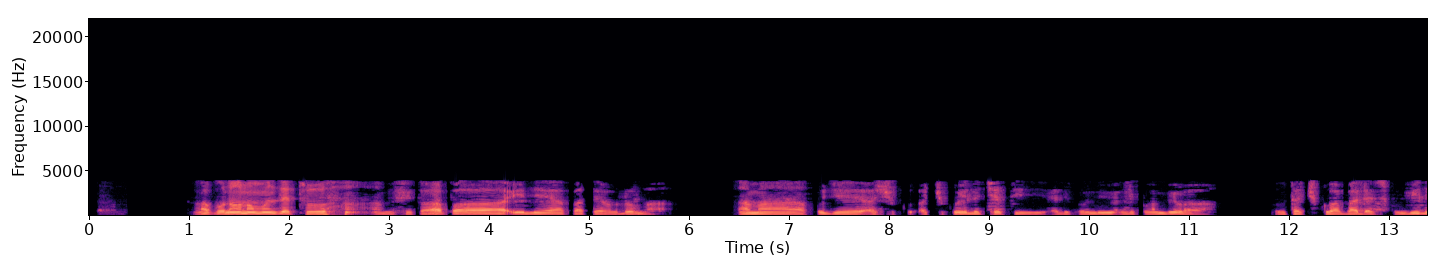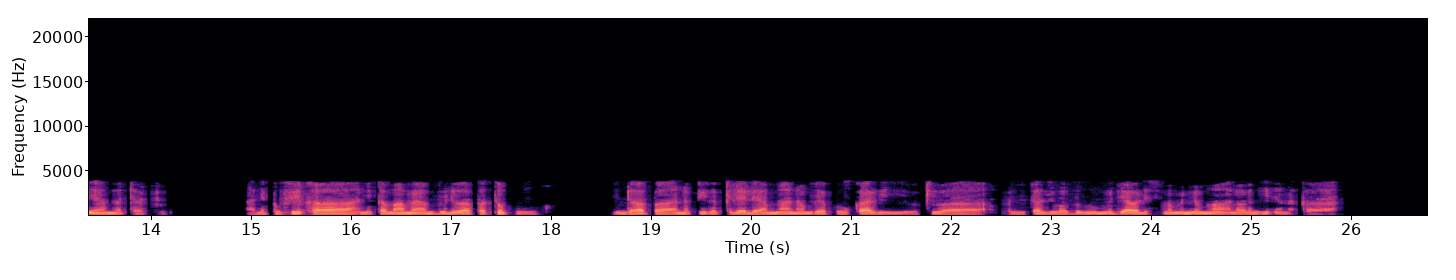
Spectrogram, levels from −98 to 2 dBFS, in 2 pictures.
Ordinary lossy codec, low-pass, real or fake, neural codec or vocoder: AAC, 16 kbps; 7.2 kHz; real; none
